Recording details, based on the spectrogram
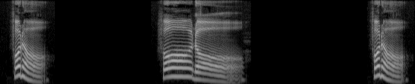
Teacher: The Japanese R is closer to a blend of L, D, and a soft R. The tongue lightly taps the ridge behind the upper teeth, more like the start of dog or light in English · It's quick, flicking touch, not like the R sound where the tongue doesn't even touch anything. And remember, the O is elongated. Keep it going for two beats. Finally, the pitch accent starts high, then drops on the second mora, and stays low.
